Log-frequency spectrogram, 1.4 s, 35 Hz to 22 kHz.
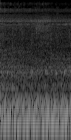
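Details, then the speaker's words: Idle on a 2007-2013 Chevy Silverado V8 after replacing the water pump, gaskets, thermostat, hoses and coolant reservoir, AFM/DOD turned off: low, even burble with no misses or knocks, healthy; owner hears a very faint lifter tick. "water pumps running good got that new gas dude down there everything's running good"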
